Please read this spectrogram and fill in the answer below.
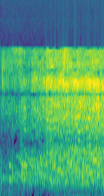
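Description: Studio audience noise building from about half a second in: many voices and reactions blending into a dense, rising murmur.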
